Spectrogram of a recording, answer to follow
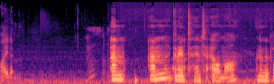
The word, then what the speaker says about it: Ellmor: It's spelled completely different, but it's ELLMOR, but you know, it's still Elmore.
